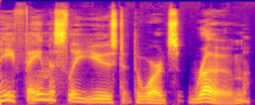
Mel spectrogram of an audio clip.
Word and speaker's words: Rome: enough for one man but the pun gets lost on a modern audience since we've shifted the pronunciation of Rome back to its original pronunciation now so far we've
